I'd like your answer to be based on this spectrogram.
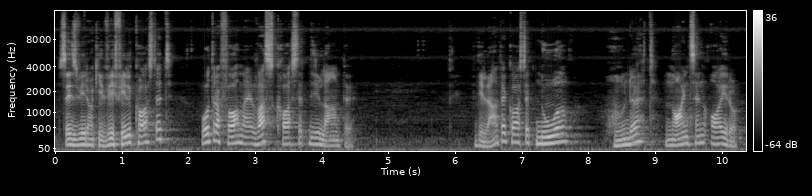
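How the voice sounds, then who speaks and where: A man's voice: mid-range voice, lively intonation, warm tone. Patient man teaching German. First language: Portuguese. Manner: explains patiently, reads German phrases slowly. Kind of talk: recorded language lesson.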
